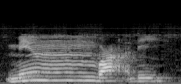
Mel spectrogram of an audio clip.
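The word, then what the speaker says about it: مِنْ بَعْدِ: Jadi bacanya bukan min ba'di tetapi minim ba'di. Nah, ketika menukar bunyi nun menjadi huruf mim, mulut kita tidak harus ditutup rapat. sisakan sedikit sehingga bacanya menjadi min ba'di.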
